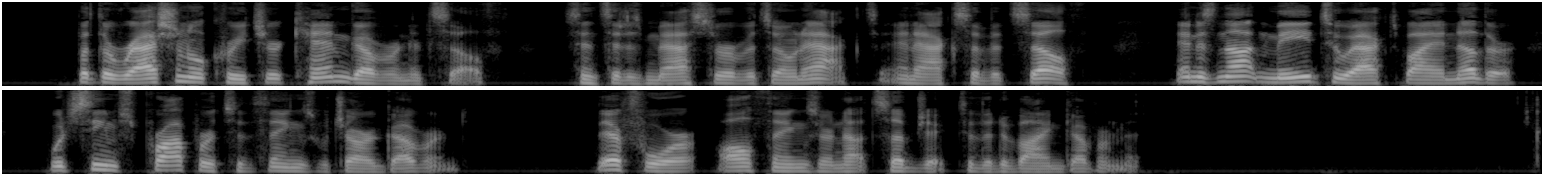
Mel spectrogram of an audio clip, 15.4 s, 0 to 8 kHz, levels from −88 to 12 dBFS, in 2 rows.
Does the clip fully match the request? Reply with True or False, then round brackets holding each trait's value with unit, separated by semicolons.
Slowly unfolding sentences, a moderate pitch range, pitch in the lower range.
False (175 wpm; 4.1 semitones; 125 Hz)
